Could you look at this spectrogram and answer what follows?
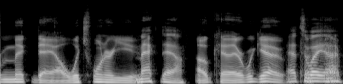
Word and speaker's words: McDowell: McDowell. Okay, there we go. That's the way I pronounce it.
